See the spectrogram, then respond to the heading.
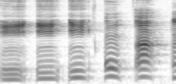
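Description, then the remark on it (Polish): A single voice sings a quick, bright melody of six short, evenly spaced syllables, imitating a polyphonic phone ringtone tune. Each note is clipped and bouncy, with the pitch rising and falling. “To były takie dzwonki, które brzmiały tak i u a u”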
